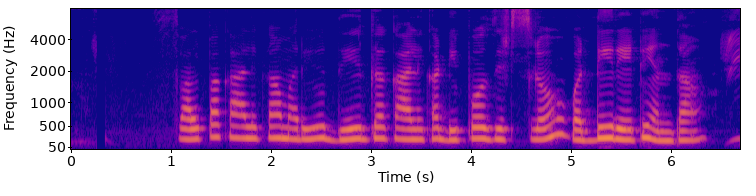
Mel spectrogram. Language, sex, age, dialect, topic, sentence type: Telugu, female, 25-30, Central/Coastal, banking, question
